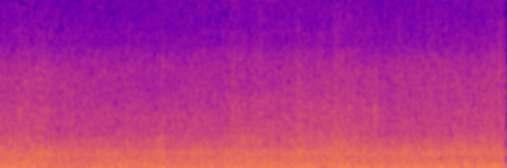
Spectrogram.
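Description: Sea surf washing over a shallow reef and shoreline: a steady rush of breaking waves.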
